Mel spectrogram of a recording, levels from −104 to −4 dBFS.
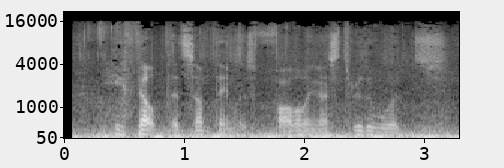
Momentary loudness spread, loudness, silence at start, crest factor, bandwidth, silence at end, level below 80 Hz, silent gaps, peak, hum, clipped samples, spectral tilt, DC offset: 5 LU; -24 LUFS; 0.05 s; 18 dB; 16.5 kHz; 0 s; -26 dBFS; none; -4 dBFS; none; under 0.1%; -5.5 dB/octave; under 0.1%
